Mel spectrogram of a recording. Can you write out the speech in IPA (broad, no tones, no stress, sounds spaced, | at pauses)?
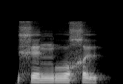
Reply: x ɛ ŋ o χ ɘ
